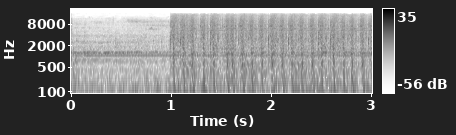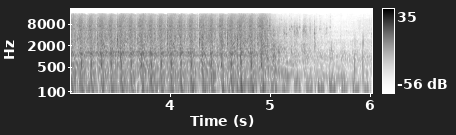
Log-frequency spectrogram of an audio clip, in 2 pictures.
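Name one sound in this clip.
A submachine gun fires rapid, loud bursts in a large echoing hall.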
